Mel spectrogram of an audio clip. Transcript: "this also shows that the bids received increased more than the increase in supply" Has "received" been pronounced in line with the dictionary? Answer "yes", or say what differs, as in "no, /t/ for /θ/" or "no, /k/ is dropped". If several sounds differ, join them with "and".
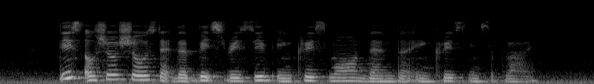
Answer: no, /d/ is dropped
